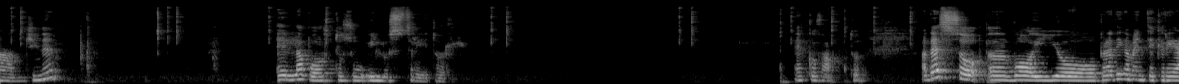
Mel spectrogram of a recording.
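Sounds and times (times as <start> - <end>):
speech: 0.0 - 0.7, 2.8 - 4.6, 7.9 - 11.7
quiet sharp computer mouse clicks: 0.1 - 1.9, 4.9 - 5.2, 6.8 - 7.1, 7.8 - 9.2.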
